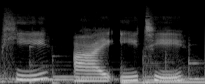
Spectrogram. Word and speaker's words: Piet: Just so you know, Piet's first name is spelled P-I-E-T.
